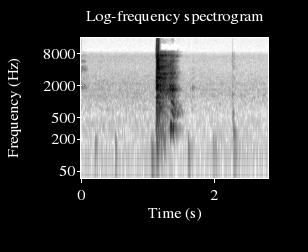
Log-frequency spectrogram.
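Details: Adult with a sore throat who is feeling unwell and coughing throughout the recording: a single harsh cough burst in a quiet room with faint tapping; an isolated cough.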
